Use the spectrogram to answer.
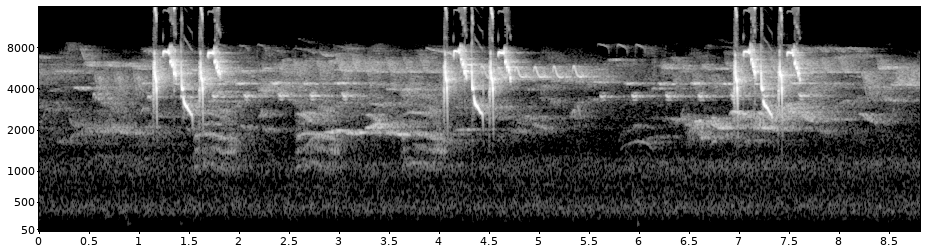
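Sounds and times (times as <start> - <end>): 
great tit calls: 0.8 - 4.8, 6.7 - 7.7.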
